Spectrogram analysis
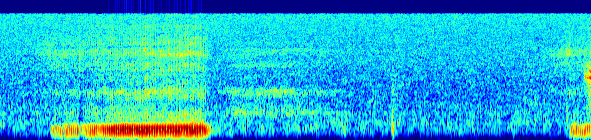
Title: Rumor snoring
